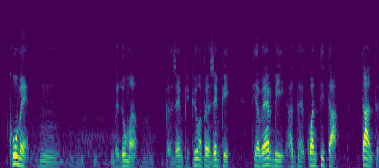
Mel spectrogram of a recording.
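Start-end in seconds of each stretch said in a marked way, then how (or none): none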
